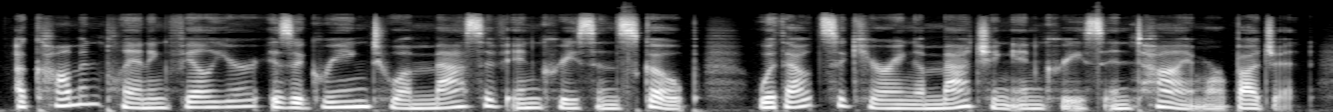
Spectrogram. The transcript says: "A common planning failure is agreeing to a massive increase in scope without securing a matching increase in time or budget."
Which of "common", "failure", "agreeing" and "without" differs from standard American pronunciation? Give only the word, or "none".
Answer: none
